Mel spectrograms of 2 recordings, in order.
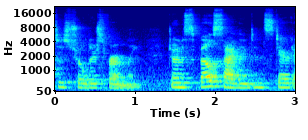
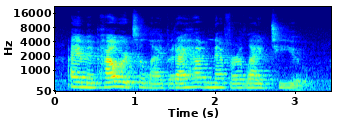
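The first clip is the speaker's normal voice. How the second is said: ordinary delivery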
